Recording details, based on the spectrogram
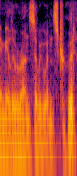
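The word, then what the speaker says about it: meiloorun: white board with them trying to phonetically show us how to say me lou runs so we wouldn't screw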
